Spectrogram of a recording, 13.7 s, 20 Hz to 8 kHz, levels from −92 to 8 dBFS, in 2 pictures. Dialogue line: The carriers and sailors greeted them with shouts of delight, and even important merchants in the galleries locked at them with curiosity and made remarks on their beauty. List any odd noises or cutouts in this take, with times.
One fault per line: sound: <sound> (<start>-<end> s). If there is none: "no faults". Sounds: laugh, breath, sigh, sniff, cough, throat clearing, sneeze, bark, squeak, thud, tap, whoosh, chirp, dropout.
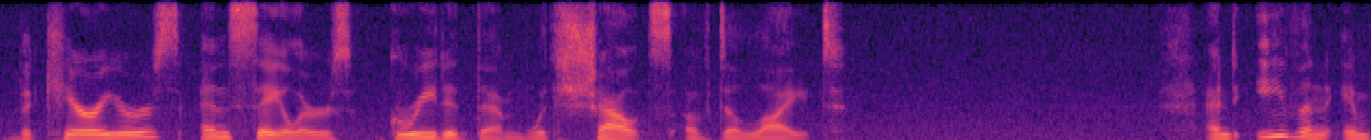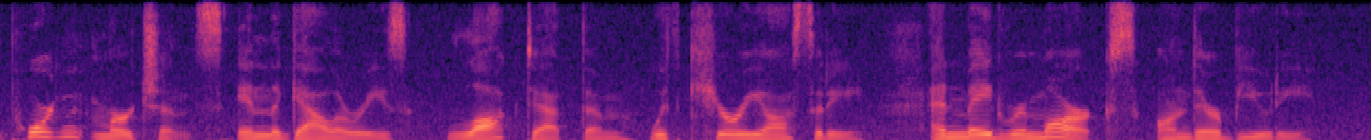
no faults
